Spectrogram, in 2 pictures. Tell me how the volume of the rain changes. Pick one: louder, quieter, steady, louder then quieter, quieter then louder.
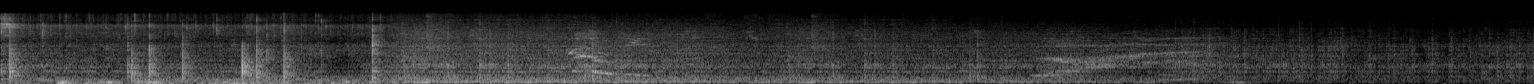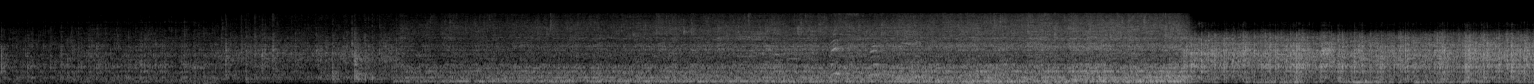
quieter then louder.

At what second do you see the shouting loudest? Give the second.
6 s.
